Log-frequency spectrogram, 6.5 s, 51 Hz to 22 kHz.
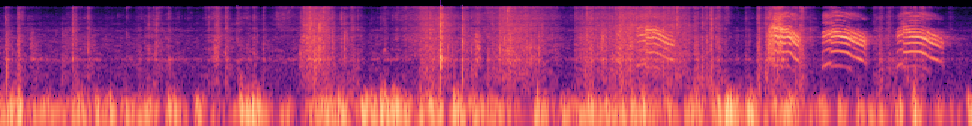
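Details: Wild striated bulbuls in a fierce argument, recorded 8 February 2021. Near the end, three or four loud, falling, slurred notes follow one another quickly over a constant low rumble of background noise.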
